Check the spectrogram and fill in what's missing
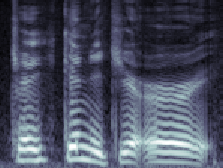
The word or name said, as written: cheykeni chyrry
